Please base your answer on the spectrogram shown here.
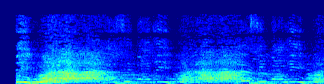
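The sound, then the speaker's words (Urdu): Protesters chant slogans outside Quetta Press Club at a demonstration backing Saudi Arabia and opposing Houthi rebels, a loud crowd of voices shouting in rhythmic, repeated bursts. “مظاہرین Quetta press club کے باہر اکٹھے ہوئے اور سعودی عرب کی حمایت اور حوثی باغیوں کے خلاف نعرہ بازی کی.”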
